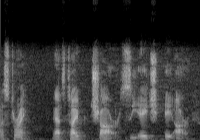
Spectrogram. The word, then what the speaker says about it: char: That's type char, C-H-A-R. Some books will call them car. I don't know why, but I've always pronounced the H myself.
